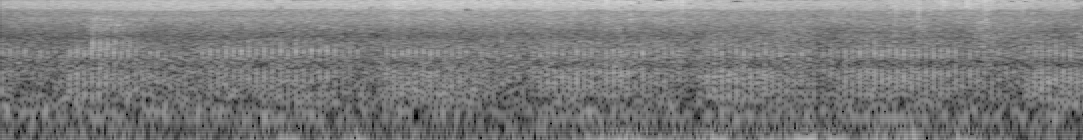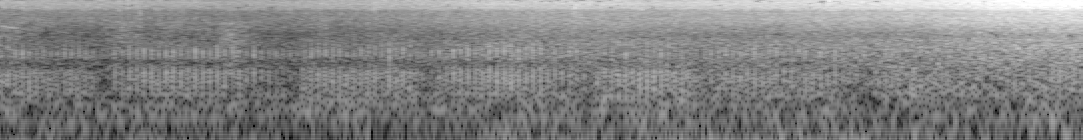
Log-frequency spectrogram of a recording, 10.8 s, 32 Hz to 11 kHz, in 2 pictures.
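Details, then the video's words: Purring cat inside a windy cabin: a low throbbing rumble rising and falling in loudness over about eleven seconds, heavily mixed with blustery wind. "Cat Purring in a Windy Cabin 8 Hours of Blissful Purring"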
